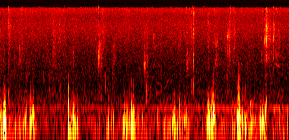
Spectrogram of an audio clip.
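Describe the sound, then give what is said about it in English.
A faint, steady low droning rumble of a distant ferry engine as the ferry comes in and turns, heard from a pier on a slightly windy day, broken by soft irregular thumps and light rustling like footsteps. “And that distant rumbling is the ferry.”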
